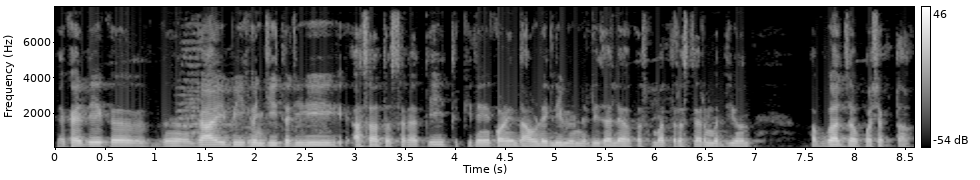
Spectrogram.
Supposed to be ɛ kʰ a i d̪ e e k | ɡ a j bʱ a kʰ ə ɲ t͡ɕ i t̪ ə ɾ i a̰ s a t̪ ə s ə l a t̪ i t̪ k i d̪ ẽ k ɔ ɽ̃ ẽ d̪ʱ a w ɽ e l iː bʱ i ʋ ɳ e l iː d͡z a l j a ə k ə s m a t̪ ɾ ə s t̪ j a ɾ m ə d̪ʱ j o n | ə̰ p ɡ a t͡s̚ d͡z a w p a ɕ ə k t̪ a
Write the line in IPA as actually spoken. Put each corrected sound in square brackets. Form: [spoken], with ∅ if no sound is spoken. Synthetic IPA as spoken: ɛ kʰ a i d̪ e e k | ɡ a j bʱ [i] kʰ ə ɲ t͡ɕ i t̪ ə ɾ i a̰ s a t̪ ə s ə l a t̪ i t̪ k i [t̪] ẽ k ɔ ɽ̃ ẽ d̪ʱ a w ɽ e l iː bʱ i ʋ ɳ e l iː d͡z a l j a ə k ə s m a t̪ ɾ ə s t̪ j a ɾ m ə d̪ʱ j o n | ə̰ p ɡ a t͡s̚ d͡z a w p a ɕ ə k t̪ a

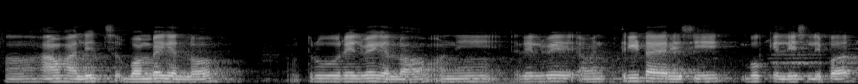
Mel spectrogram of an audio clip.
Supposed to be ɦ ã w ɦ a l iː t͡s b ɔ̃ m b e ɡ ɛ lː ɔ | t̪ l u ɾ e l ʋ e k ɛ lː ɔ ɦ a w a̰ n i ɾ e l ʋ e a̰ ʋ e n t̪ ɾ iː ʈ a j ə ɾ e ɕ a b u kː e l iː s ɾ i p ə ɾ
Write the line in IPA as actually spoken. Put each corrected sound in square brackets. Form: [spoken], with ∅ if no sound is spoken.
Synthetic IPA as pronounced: ɦ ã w ɦ a l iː t͡s b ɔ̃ m b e ɡ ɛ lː ɔ | t̪ [ɾ] u ɾ e l ʋ e [ɡ] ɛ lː ɔ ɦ a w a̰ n i ɾ e l ʋ e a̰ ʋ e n t̪ ɾ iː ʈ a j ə ɾ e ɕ [i] b u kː e l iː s [l] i p ə ɾ

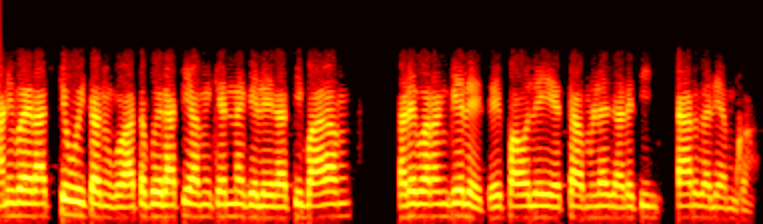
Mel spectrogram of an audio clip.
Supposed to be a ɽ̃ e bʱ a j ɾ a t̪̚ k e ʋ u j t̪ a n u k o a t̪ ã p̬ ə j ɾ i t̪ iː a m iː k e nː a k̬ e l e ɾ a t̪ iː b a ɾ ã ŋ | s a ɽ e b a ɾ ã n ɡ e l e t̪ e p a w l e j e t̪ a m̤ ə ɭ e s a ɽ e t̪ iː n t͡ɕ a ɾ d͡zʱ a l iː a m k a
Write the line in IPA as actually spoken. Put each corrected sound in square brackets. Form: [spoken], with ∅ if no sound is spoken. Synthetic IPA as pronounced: a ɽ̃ [i] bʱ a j ɾ a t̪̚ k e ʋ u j t̪ a n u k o a t̪ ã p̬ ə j ɾ [a] t̪ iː a m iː k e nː a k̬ e l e ɾ a t̪ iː b a ɾ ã ŋ | s a ɽ e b a ɾ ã [ŋ] ɡ e l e t̪ e p a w l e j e t̪ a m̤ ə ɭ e s a ɽ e t̪ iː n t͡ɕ a ɾ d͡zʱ a l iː a m k a

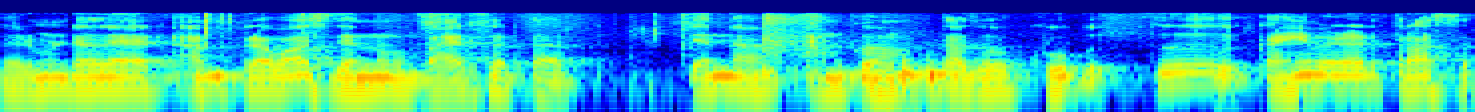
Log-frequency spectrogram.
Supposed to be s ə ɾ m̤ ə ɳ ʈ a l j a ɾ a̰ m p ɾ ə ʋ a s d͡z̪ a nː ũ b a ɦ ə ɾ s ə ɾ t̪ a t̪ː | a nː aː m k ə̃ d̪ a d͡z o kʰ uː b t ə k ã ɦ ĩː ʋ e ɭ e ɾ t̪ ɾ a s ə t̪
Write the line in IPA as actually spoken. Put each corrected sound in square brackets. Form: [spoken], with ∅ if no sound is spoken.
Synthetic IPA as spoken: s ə ɾ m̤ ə ɳ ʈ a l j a ɾ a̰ m p ɾ ə ʋ a s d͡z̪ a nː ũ b a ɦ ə ɾ s ə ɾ t̪ a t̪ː | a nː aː m k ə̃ [t̪] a d͡z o kʰ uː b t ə k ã ɦ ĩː ʋ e ɭ [a] ɾ t̪ ɾ a s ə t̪

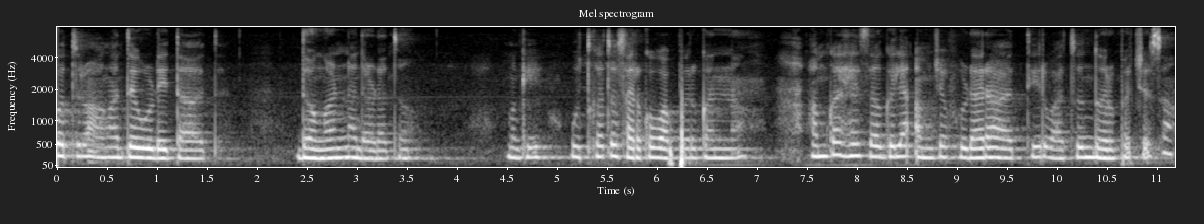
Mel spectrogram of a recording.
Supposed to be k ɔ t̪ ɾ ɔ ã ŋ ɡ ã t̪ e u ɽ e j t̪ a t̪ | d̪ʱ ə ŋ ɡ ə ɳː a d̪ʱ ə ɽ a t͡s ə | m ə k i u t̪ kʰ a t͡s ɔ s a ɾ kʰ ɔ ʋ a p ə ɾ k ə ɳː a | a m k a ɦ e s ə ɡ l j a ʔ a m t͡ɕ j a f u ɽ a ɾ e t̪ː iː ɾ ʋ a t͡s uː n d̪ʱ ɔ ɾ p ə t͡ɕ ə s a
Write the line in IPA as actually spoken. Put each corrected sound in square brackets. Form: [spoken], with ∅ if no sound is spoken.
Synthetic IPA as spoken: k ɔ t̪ ɾ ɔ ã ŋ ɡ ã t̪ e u ɽ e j t̪ a t̪ | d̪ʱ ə ŋ ɡ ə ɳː a d̪ʱ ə ɽ a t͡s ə | m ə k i u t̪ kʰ a t͡s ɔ s a ɾ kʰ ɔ ʋ a p ə ɾ k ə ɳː a | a m k a ɦ e s ə ɡ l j a ʔ a m t͡ɕ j a f u ɽ a ɾ [a] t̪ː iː ɾ ʋ a t͡s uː n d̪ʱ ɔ ɾ p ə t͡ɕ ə s a

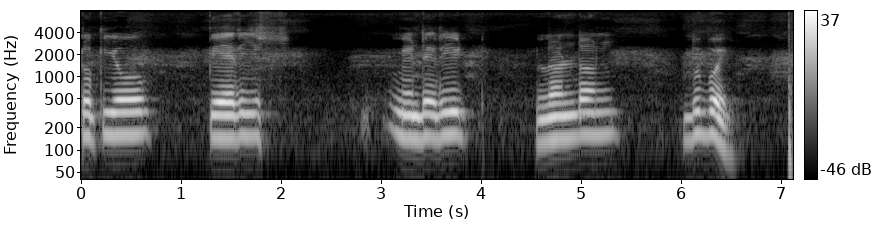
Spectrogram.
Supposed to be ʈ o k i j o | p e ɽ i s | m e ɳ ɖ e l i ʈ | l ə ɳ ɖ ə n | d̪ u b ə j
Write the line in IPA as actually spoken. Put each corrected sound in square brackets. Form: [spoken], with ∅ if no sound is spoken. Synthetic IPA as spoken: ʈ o k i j o | p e [ɾ] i s | m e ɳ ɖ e [ɾ] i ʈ | l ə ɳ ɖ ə n | d̪ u b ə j

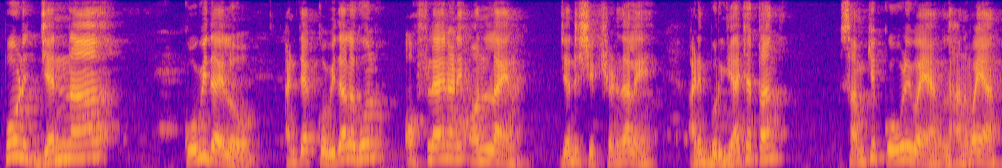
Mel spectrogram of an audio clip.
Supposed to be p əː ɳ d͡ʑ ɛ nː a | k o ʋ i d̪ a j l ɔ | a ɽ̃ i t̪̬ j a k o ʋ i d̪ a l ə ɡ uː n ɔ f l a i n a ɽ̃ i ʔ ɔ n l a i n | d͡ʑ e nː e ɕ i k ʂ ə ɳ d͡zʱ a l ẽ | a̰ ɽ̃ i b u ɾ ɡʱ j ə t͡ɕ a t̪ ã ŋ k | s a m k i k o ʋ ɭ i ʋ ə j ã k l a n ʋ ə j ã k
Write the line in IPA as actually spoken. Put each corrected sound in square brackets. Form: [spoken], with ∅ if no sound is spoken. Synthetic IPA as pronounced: p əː ɳ d͡ʑ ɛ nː a | k o ʋ i d̪ a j l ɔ | a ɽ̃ i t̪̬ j a k o ʋ i d̪ a l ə ɡ uː n ɔ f l a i n a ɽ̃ i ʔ ɔ n l a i n | d͡ʑ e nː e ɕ i k ʂ ə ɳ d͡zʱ a l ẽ | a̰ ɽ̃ i b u ɾ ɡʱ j [a] t͡ɕ a t̪ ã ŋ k | s a m k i k o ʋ ɭ i ʋ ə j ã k l a n ʋ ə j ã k

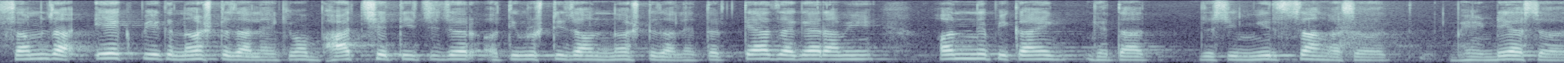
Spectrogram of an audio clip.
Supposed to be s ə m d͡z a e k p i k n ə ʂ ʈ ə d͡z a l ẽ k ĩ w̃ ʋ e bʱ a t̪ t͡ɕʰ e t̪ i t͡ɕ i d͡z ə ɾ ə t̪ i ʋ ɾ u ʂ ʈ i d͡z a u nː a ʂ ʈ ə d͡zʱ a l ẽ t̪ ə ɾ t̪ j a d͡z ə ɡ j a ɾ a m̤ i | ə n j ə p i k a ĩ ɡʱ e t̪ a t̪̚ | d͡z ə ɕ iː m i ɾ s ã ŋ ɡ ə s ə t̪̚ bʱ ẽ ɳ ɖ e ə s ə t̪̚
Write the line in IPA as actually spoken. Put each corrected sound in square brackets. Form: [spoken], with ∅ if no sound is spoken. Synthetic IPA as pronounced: s ə m d͡z a e k p i k n ə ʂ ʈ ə d͡z a l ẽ k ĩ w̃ ʋ [a] bʱ a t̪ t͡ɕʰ e t̪ i t͡ɕ i d͡z ə ɾ ə t̪ i ʋ ɾ u ʂ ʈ i d͡z a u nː [ə] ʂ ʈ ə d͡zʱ a l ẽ t̪ ə ɾ t̪ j a d͡z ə ɡ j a ɾ a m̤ i | ə n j ə p i k a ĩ ɡʱ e t̪ a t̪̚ | d͡z ə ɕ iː m i ɾ s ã ŋ ɡ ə s ə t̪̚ bʱ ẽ ɳ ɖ e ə s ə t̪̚

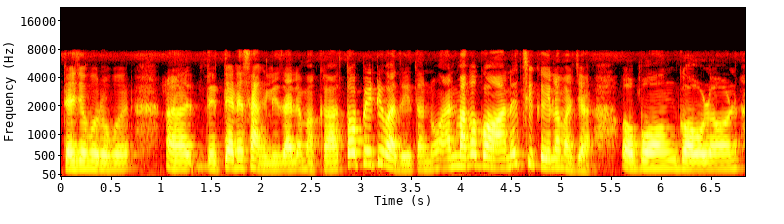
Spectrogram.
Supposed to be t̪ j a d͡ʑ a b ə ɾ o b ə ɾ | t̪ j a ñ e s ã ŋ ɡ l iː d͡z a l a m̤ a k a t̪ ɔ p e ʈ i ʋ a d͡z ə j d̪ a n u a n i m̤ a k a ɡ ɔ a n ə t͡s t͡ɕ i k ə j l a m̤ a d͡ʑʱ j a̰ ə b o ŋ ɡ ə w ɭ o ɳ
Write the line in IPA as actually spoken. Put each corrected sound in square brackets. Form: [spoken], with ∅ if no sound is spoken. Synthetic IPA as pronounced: t̪ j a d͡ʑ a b ə ɾ o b ə ɾ | t̪ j a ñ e s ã ŋ ɡ l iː d͡z a l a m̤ a k a t̪ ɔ p e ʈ i ʋ a d͡z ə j [t̪] a n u a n i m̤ a k a ɡ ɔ a n ə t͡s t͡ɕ i k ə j l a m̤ a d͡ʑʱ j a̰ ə b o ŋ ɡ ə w ɭ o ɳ

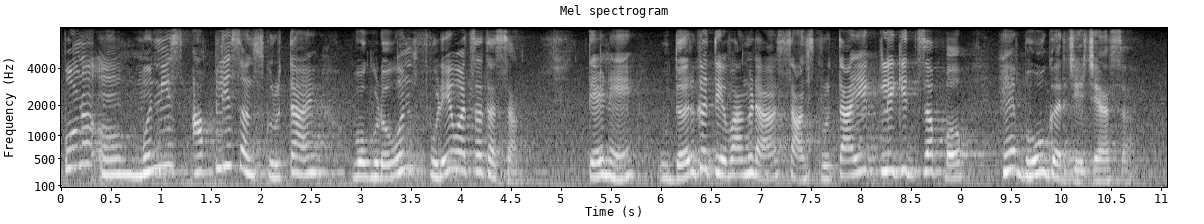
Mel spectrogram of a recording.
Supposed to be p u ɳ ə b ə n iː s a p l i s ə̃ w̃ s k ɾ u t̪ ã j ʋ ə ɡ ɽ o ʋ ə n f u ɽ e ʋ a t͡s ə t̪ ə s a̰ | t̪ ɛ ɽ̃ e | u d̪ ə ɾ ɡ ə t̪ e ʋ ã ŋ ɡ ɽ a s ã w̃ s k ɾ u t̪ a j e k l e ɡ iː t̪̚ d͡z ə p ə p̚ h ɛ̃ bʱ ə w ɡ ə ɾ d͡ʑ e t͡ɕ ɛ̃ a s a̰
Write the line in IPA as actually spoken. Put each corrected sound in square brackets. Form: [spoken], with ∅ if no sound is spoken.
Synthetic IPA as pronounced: p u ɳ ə [m] ə n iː s a p l i s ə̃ w̃ s k ɾ u t̪ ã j ʋ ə ɡ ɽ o ʋ ə n f u ɽ e ʋ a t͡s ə t̪ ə s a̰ | t̪ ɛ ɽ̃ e | u d̪ ə ɾ ɡ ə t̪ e ʋ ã ŋ ɡ ɽ a s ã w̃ s k ɾ u t̪ a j e k l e ɡ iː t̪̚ d͡z ə p ə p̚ h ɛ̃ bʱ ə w ɡ ə ɾ d͡ʑ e t͡ɕ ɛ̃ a s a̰

